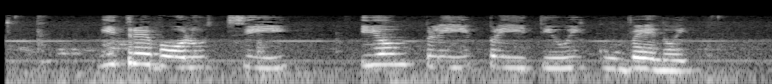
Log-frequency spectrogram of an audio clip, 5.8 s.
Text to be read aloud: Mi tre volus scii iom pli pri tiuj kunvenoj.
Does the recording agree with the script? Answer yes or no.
yes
